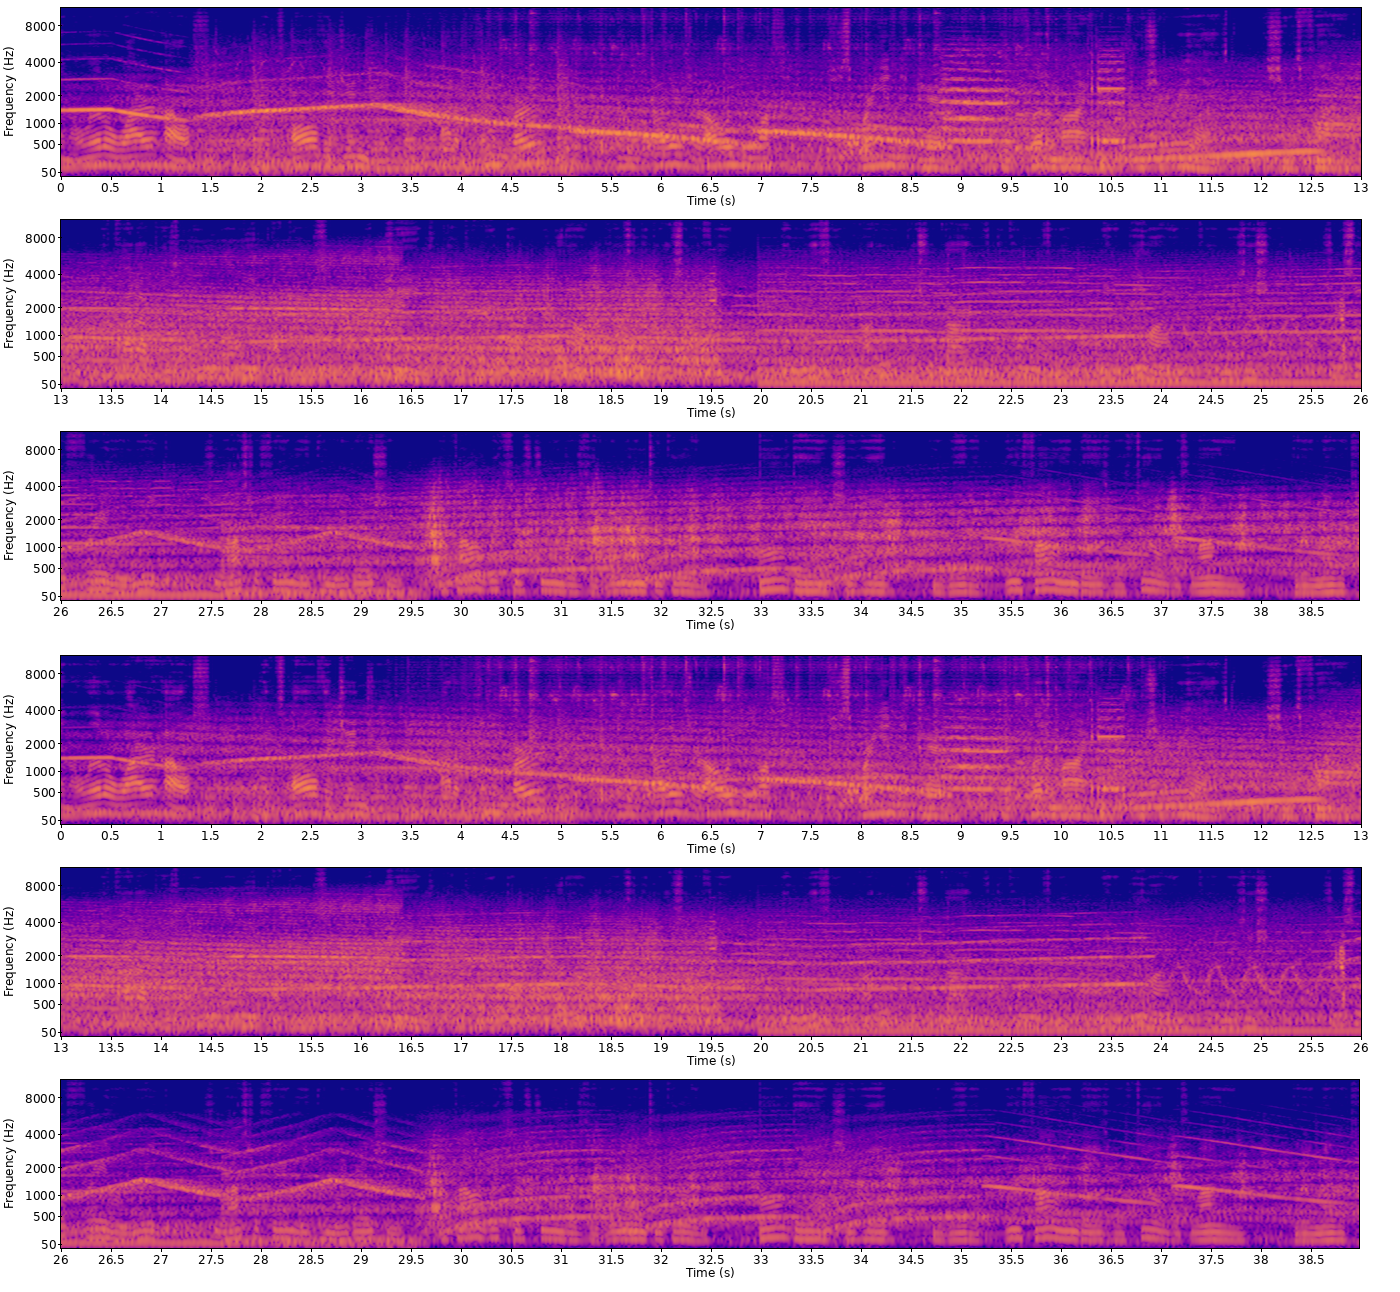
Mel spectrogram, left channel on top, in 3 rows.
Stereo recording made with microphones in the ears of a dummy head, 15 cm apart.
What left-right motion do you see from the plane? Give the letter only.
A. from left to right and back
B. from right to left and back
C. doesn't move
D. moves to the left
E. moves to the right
D.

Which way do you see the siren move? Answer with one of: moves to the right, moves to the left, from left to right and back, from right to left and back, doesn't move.
moves to the right.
